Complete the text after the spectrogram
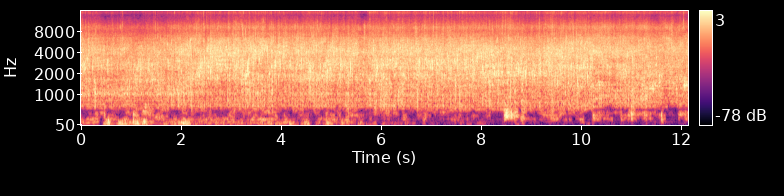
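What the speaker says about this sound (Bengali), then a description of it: "এখন মাছও ভাজতেছি আসলে মাছটা একটু লাল করে বাজমো" Fish fries in oil to a reddish colour, giving a loud, dense, unbroken sizzle that holds steady for the whole stretch with no talking.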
